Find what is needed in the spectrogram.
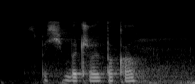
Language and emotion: Russian, neutral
